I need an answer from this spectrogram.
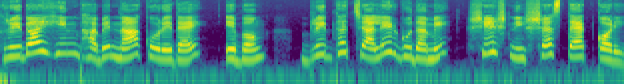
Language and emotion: Bengali, neutral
